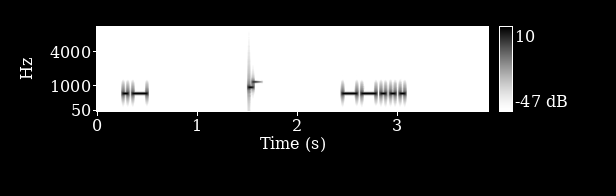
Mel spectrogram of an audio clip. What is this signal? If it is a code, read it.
Morse code, heard as a keyed tone, about 25 wpm, 700 Hz. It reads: A 7
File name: Single-Letter-Number-25wpm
